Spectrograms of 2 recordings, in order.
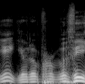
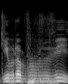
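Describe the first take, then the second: First: It is said in an angry tone. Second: It is said in a calm tone.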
